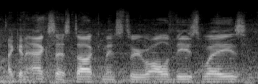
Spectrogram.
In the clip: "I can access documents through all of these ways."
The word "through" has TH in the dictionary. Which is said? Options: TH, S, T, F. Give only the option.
TH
